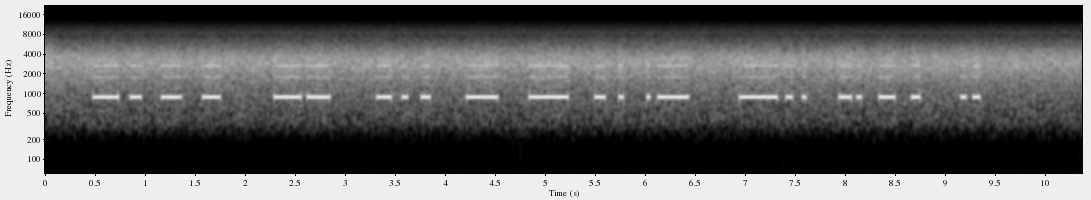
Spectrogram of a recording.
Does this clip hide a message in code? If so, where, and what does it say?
No, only beeps of irregular length, with radio hiss and a squelch burst at the end.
